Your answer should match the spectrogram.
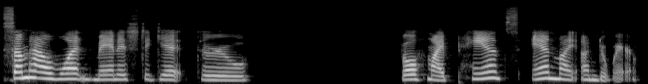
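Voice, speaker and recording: A woman's voice: fairly high pitch, slow pace, dry recording, muffled recording. A woman chatting casually and reading a story aloud, in an informal, rambling way.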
